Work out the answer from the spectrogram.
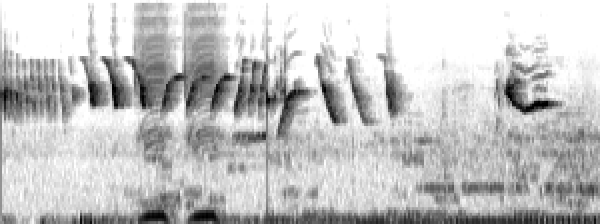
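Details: European goldfinch song: a rapid stream of high, tinkling twitters and slurred chirps through the first three seconds, later thinning to isolated notes over a steady low hum and a couple of deeper arched sounds.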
